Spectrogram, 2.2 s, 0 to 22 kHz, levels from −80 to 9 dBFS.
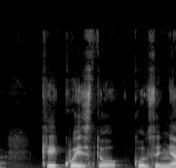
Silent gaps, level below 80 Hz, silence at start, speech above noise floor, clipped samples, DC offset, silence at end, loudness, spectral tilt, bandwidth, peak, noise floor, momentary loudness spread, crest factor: none; -68 dBFS; 0 s; 33 dB; under 0.1%; under 0.1%; 0 s; -18 LUFS; -6 dB/octave; 18 kHz; -2 dBFS; -50 dBFS; 7 LU; 18 dB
